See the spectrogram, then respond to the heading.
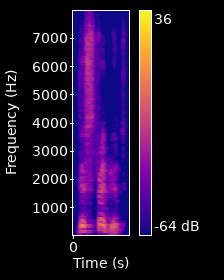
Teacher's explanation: In the dictionary, you'll find that it is stressed on the second syllable, distribute.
